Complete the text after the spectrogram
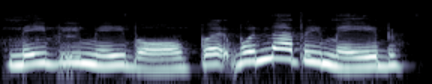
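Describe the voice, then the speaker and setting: A woman with a slightly high voice talks casually about a book on an online call. She is informal and questioning, and her sound is very dry. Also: animated, unhurried, warm tone, no echo, lo-fi sound. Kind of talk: casual book club chat.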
